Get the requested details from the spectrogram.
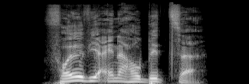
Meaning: pissed as a newt
- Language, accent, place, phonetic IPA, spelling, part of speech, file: German, Germany, Berlin, [ˈfɔl viː aɪ̯nə haʊ̯ˈbɪt͡sə], voll wie eine Haubitze, phrase, De-voll wie eine Haubitze.ogg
